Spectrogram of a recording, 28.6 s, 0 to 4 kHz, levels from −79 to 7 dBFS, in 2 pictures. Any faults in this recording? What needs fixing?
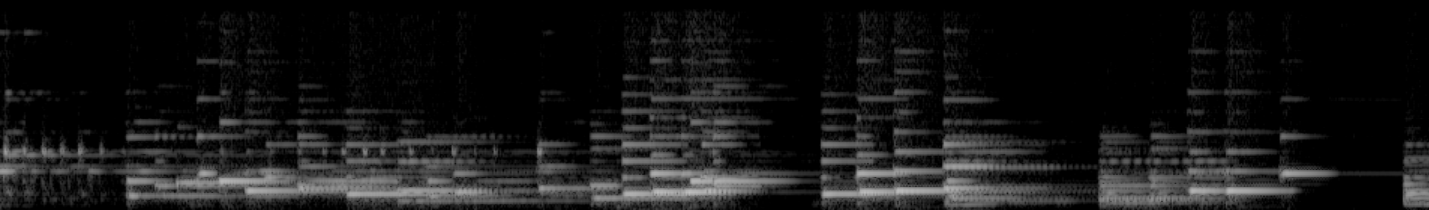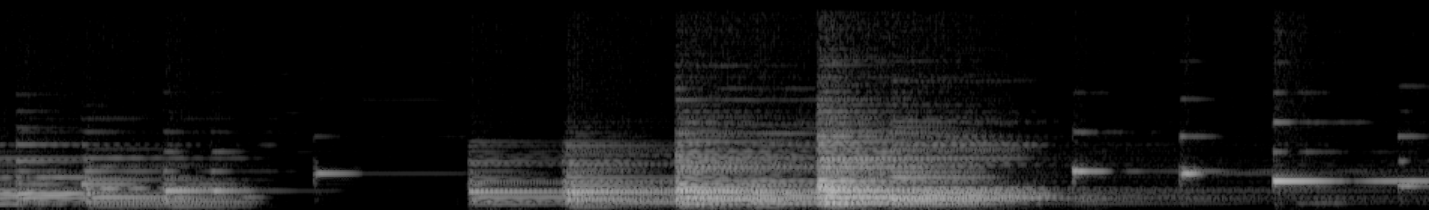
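A noise suppressor built for speech stays active on this material throughout, swinging the level by roughly 15 dB as it mistakes sustained tones and decaying tails for noise. Attacks pass while held portions sink, so the sound pumps and thins. Unlike a compressor, it responds to how steady the sound is, not how loud. Disable speech noise suppression for non-speech content, or switch the call into a music mode.

Sound cut by the noise suppressor is clearest at 0.11–1.28 s, 4.87–5.92 s (about 15 dB down), 7.77–8.23 s, 9.98–11.91 s, 13.34–14.03 s, 16.65–18.55 s, and from 24.72 s to the end, the others dropping by about 18 dB. The sustained stretches collapse while onsets survive, which separates this from a dropout, where everything vanishes at once. Turning the suppressor off prevents these dips.

The band stops at 4 kHz, consistent with G.711 A-law at 64 kbps, as expected on this call path.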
